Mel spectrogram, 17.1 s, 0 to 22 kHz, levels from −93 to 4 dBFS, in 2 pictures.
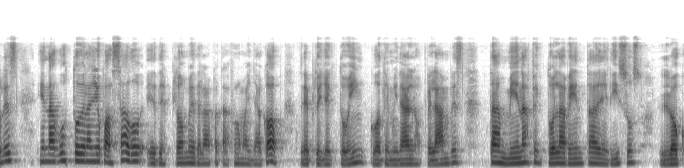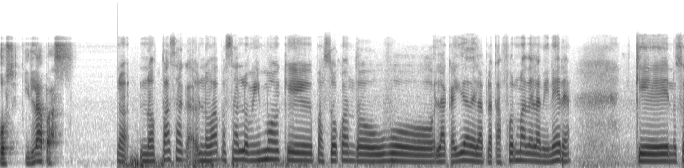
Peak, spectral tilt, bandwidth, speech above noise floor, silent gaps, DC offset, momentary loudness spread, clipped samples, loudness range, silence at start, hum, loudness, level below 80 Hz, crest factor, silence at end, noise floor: -2 dBFS; -6 dB/octave; 9.4 kHz; 41 dB; none; under 0.1%; 9 LU; under 0.1%; 3 LU; 0 s; none; -21 LUFS; -44 dBFS; 18 dB; 0 s; -61 dBFS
